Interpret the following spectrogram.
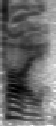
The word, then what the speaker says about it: TAI: Pronounce it Thai. Not the country Thai or the Thai, but or the action Thai, but TAI. What TAI stands for, you think?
